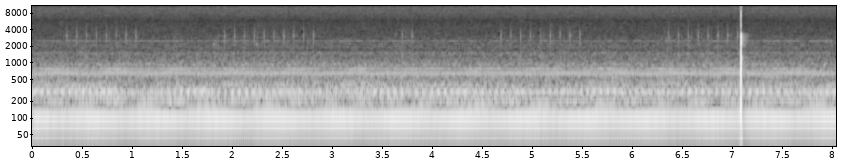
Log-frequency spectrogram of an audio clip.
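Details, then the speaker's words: 1985 BT Mickey Mouse push-button telephone that dials by pulse, not touch-tone: faint line hum with bursts of sharp clicks about ten per second in groups as pulses continue in the receiver after dialing; normal pulse dialing, slow to connect. "after I finished dialing out you will continue to hear the pulses in the receiver so you know it gives you an idea of how long it took to dial out with a pulse press button phone"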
